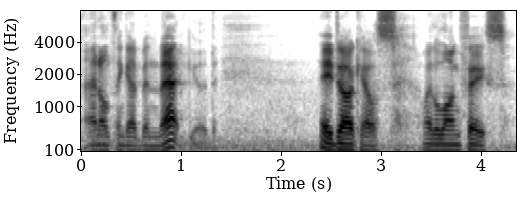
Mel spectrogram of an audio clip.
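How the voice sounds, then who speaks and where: An actor playing a wry, folksy library detective who narrates and talks in a noir-style radio play, with a kindly streak. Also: male voice, on the low side, fairly even intonation, unhurried, creaky, bright, forceful tone, full character voice. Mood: dryly teasing.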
